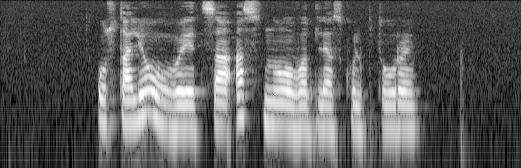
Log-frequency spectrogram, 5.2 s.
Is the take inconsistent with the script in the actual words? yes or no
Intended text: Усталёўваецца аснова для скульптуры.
no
